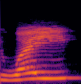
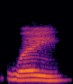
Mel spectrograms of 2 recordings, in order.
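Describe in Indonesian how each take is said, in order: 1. Kata itu diucapkan penuh dan tegas. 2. Kata itu diucapkan lemah dan terputus. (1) "tapi wai" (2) "usahakan jangan setengah-setengah"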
